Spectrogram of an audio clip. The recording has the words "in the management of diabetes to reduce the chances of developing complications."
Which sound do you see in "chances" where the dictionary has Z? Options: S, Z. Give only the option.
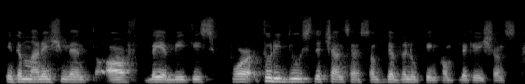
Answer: S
